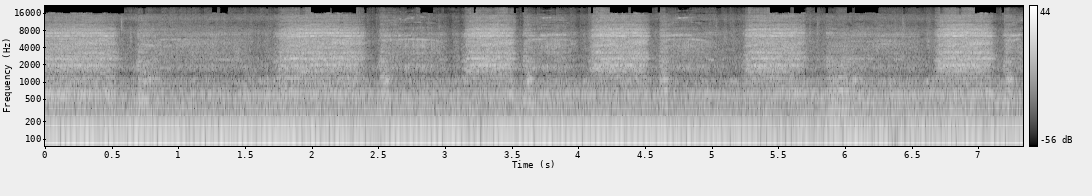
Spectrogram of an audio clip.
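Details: 2015 Ford Edge with front suspension rocked side to side: a high, scratchy squeak repeats about every second, and the lower control arm ball joint is found loose and worn.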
